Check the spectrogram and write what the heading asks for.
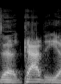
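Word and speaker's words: Gadde: It's Gaddy, I learned now. I mispronounced their name loads on all the other videos, but it's Gaddy, like that guy who says these nuts.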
